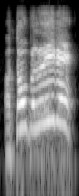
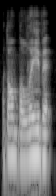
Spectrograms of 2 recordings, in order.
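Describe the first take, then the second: First: Same words now screamed, pitch way up; shouted disbelief. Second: Said in the usual way. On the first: Real, not acted. Commentator screams at the conceded goal in disbelief. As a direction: explode with the line.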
